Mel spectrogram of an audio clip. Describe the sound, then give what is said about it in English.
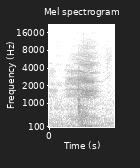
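A single quick sneeze, a short breathy burst with a sharp airy release, fairly soft and heard on its own with no talking. “You can't be sneezing.”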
